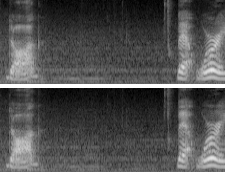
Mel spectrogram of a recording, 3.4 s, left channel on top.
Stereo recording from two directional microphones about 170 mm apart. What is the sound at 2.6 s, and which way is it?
Speech, 10° right (ahead or behind).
